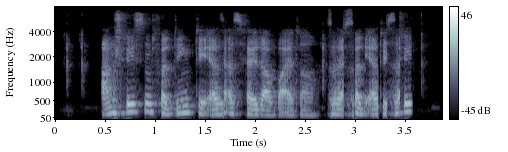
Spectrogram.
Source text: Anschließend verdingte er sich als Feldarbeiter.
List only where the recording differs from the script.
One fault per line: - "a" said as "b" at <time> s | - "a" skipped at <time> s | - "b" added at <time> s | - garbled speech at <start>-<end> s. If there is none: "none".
- "sich" skipped at 1.7 s
- garbled speech at 2.7-3.6 s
